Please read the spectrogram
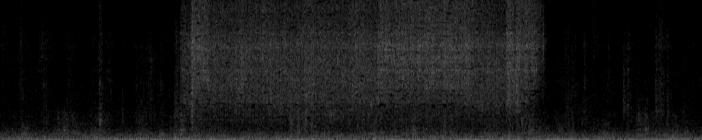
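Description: A steady, high hiss begins about two seconds in and stops abruptly about three and a half seconds later, over a constant low hum.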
